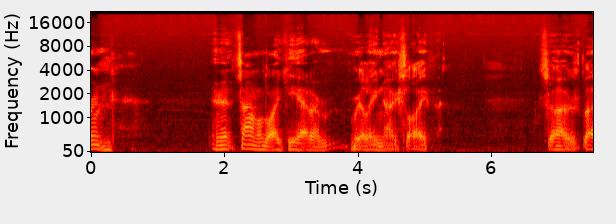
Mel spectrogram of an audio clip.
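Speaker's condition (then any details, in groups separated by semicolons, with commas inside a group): Essential tremor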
